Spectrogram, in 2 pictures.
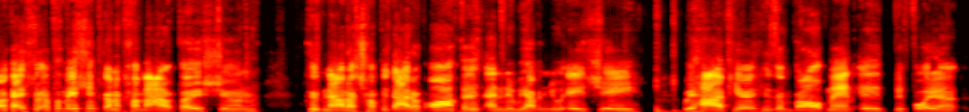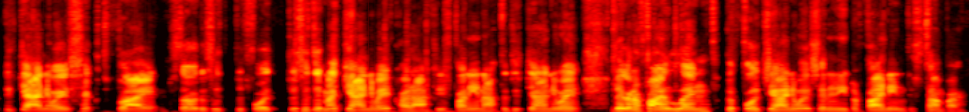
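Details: Adult male with self-described deaf accent, who says he may have a hard time pronouncing certain words, live-streaming; deaf speech.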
